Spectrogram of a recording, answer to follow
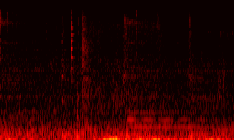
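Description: Background music with guitar, its notes held steadily.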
